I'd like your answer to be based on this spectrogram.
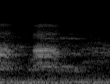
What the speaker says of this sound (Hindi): कौवे कितना बोल रहे हैं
